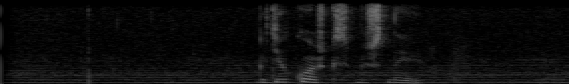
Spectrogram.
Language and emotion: Russian, neutral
